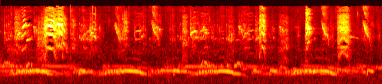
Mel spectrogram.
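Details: Ring-necked dove of the orange pearl colour form giving steady repeated coos, each a low purring phrase roughly every two seconds, mixed with loud high chirping of other small birds.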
